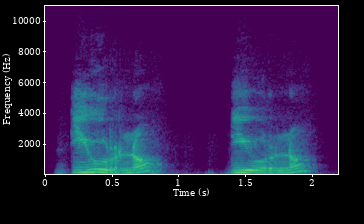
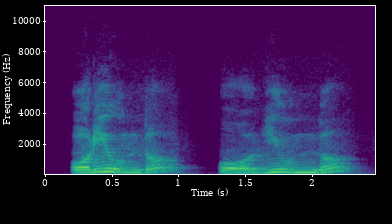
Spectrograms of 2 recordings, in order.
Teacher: Y la última palabra, 21, 21, fuerza de voz también en la U. Entonces la fuerza de voz siempre recae en la segunda vocal.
